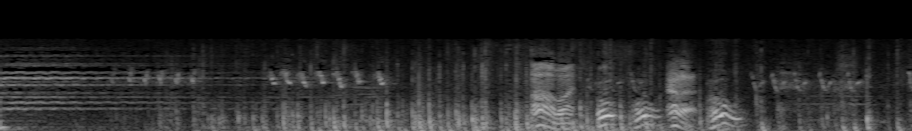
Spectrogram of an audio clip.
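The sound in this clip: Horses clip-clop as riders set off together, with a run of quick hoof beats under voices and other sounds that grow louder toward the middle and end.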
